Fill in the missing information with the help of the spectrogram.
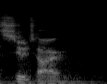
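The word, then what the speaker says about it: Souttar: but sure so Chad it's not sutar right it's Suitor I'm Landon's not here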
